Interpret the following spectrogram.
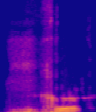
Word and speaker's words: Coeur: I have picked, unfortunately, the banker whose name I can't pronounce. Jacques Coeur. Coeur.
